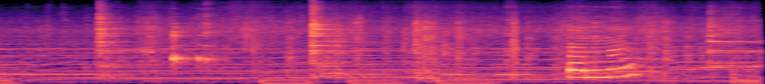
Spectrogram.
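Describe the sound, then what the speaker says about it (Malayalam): A spatula stirs a bitter gourd stir-fry with curry leaves in a pan, giving a string of sharp scrapes and knocks over a soft sizzle, with steady background music. "നല്ലവണ്ണം ഇളക്കി കൊടുക്കാം നമുക്ക് ഈ പാകത്തിന് കറിവേപ്പില ഇട്ട്"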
